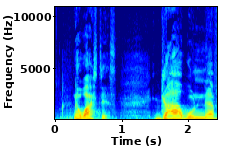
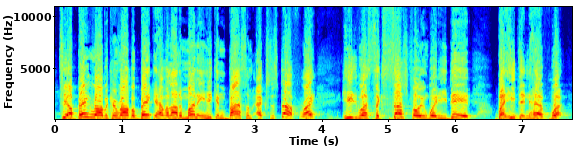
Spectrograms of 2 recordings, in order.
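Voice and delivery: loud, driving sermon delivery; full-force preaching; 4 semitones higher, 13 dB louder than usual. Acted. Preacher arguing what good success is, full-force preaching. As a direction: press the example home loudly.

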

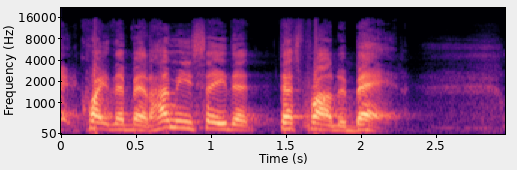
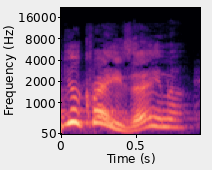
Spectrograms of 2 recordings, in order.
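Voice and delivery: higher-pitched indignant listener; mock disbelief; 5 semitones higher than usual. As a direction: act out a scoffing churchgoer. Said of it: "You look at me like".

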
